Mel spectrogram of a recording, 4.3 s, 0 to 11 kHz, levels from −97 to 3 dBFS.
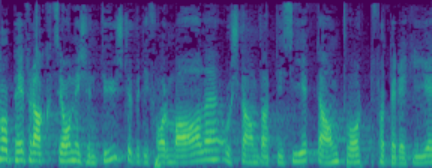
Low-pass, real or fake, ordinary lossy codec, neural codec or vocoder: none; real; none; none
